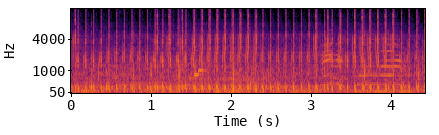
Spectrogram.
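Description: Paintball markers firing rapid, near-continuous strings of shots, several guns going at once.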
